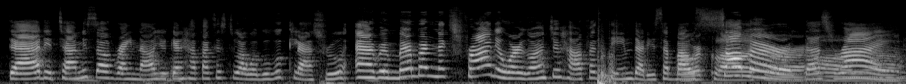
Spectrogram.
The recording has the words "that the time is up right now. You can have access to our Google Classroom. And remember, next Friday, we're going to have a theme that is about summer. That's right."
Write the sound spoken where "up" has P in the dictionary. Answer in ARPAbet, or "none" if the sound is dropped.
F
